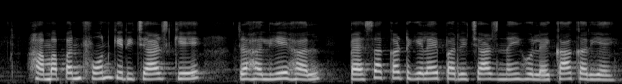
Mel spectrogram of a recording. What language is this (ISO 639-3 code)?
mag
